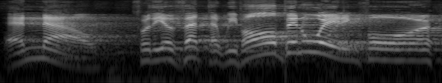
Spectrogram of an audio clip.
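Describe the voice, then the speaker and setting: A showy game-jam announcer. His bright, high voice swoops theatrically and rings with long hall echo. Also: lively intonation, takes it slowly, exaggerated voice. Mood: excited. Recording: reverberant event-hall announcement.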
